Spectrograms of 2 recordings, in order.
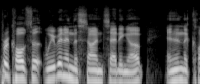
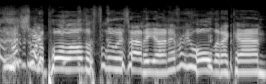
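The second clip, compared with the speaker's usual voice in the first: fake Irish accent, very high and loud; 13 semitones higher, 8 dB louder than usual. Doing a bit in front of friends: put-on Irish accent. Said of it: "what, being Scottish or Irish?".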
